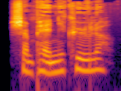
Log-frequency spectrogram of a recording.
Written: champagnekøler

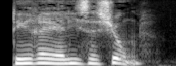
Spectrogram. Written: derealisation

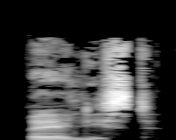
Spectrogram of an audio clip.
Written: REALISTER

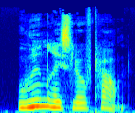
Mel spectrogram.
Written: udenrigslufthavn

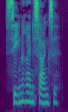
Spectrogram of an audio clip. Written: senrenæssance

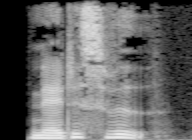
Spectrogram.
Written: nattesved

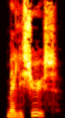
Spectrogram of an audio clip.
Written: maliciøs

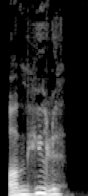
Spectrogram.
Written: omhylle

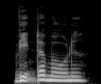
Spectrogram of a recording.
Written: vintermåned

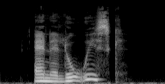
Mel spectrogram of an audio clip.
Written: analogisk

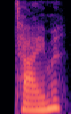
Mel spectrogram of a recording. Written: timer

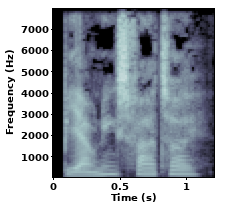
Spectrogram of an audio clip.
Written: bjergningsfartøj

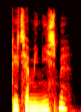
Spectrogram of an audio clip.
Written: determinisme

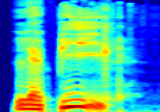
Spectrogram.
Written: labil

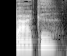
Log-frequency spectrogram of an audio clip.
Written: bakket

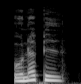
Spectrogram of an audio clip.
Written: underbid

